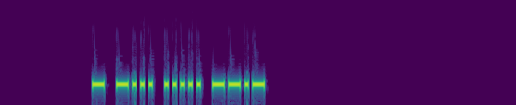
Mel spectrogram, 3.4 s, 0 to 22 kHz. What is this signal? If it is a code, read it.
Morse code, heard as a keyed tone, about 46 wpm, 700 Hz. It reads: TB5Q
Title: DXCC-100 Call Signs - 4 Characters - Repeated 3x - 45wpm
